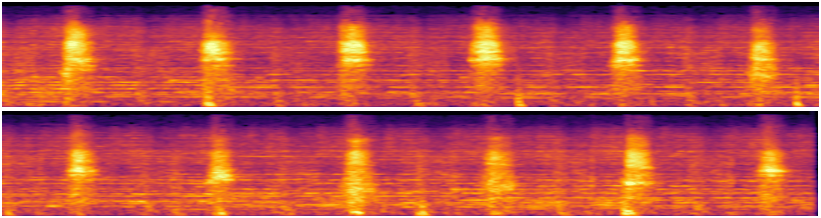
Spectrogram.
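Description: A sharp, breathy exhale about once a second, in rhythm with fast jumping jacks, over steady background music, with faint soft thuds of bare feet landing on carpet.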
